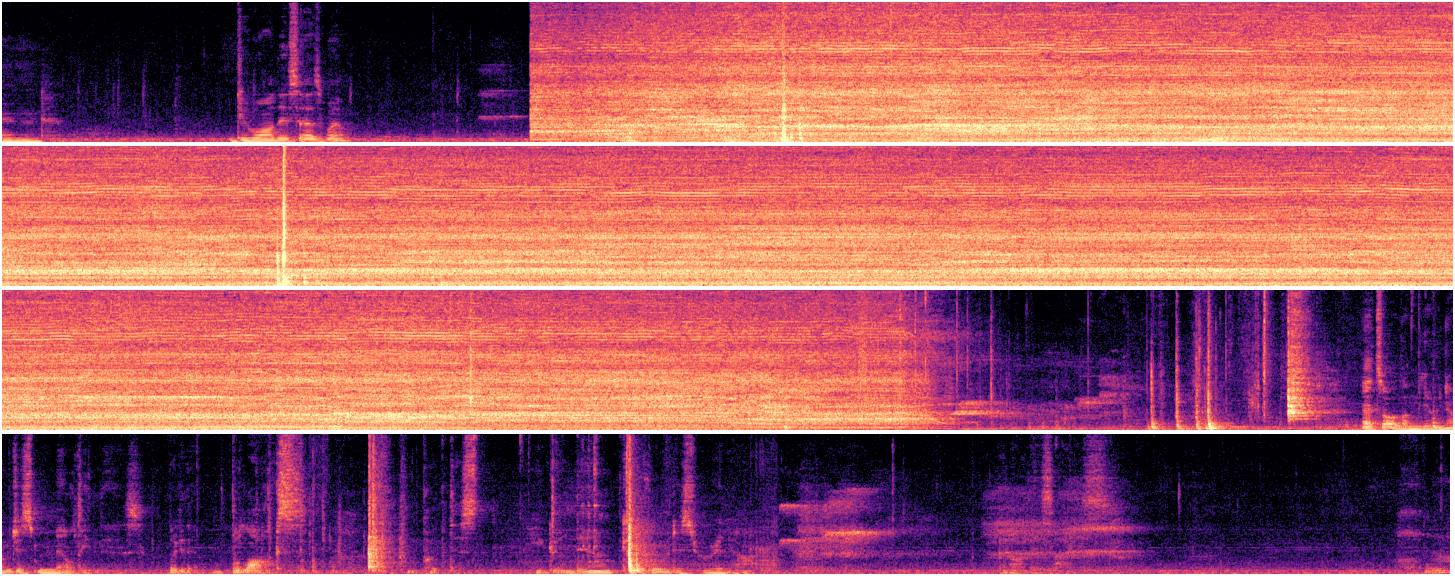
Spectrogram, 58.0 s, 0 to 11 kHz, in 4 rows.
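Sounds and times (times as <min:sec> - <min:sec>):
heat gun blowing: 0:05.3 - 0:38.8.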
